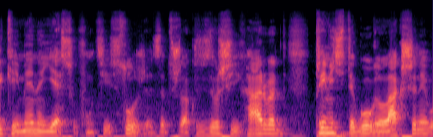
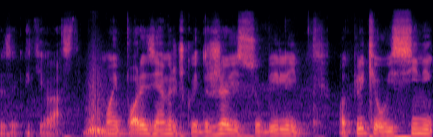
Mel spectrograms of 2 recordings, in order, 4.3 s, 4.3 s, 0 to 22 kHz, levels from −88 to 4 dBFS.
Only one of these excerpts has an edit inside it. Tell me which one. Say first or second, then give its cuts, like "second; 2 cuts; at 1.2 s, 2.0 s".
second; 1 cut; at 0.9 s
